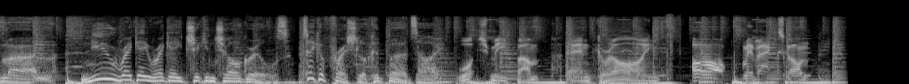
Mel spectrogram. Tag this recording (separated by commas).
Music, Speech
